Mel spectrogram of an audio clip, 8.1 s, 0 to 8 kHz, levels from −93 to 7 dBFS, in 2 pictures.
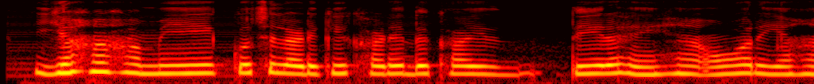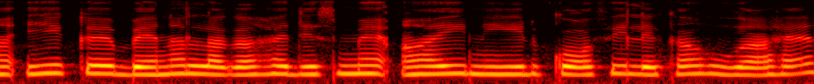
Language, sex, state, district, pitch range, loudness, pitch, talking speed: Hindi, female, Maharashtra, Nagpur, 245-265 Hz, -30 LUFS, 255 Hz, 160 wpm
